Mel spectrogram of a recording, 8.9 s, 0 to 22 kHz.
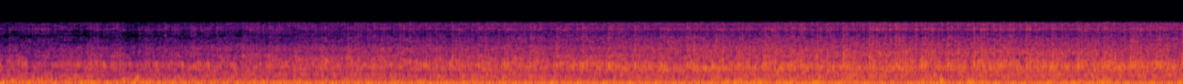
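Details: KamAZ-6520 chassis diesel idling after first start following major overhaul; low, steady idle with a consistent beat and no knocking or misfire, normal.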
